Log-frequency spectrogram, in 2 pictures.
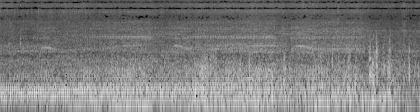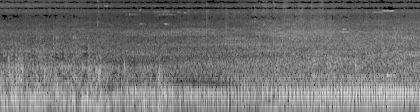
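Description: Yamaha FZ single-cylinder motorcycle engine running as the bike rides through town traffic, with a steady low rumble; it slows almost to a stop near the end.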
